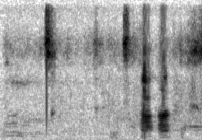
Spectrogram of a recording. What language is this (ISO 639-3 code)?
kan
